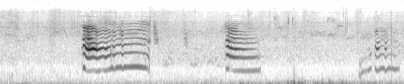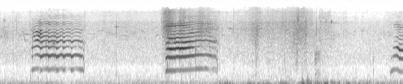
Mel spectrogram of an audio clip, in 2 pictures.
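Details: Hungry cats on a Japanese cat island, outdoors, meowing before being fed: several loud harmonic meows, rising then falling, in a run of about six calls over sixteen seconds, with low rumbling background noise.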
